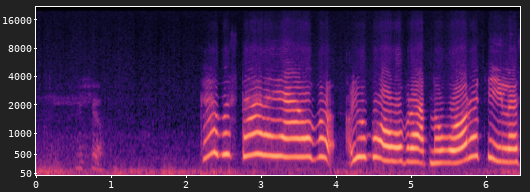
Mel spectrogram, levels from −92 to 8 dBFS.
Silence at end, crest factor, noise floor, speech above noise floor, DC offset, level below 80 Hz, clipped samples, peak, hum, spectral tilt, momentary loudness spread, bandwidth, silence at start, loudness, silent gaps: 0 s; 12 dB; -39 dBFS; 27 dB; under 0.1%; -42 dBFS; under 0.1%; -2 dBFS; none; -5.5 dB/octave; 7 LU; 10.5 kHz; 0 s; -12 LUFS; none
